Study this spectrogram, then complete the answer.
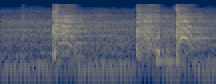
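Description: A man with a bad cough gives three sharp, close coughs indoors, one early and two in quick succession near the end, over a low steady background hum.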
